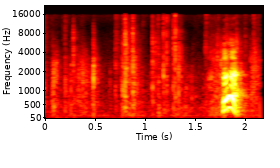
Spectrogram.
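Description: Clear plastic sticker backing sheet crinkling in a run of short, faint crackles as fingers pick and peel a sticker off it. Near the end a loud, startled "huh!" as the sticker jumps free.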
